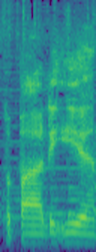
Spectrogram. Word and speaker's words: Papalii: it's pronounced Papalii,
